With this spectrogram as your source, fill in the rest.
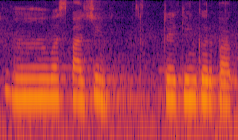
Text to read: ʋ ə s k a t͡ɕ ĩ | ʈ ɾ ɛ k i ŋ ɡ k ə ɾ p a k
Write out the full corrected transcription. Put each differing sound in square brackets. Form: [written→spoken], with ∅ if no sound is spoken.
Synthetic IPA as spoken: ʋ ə s [k→p] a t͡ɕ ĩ | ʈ ɾ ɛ k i ŋ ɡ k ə ɾ p a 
